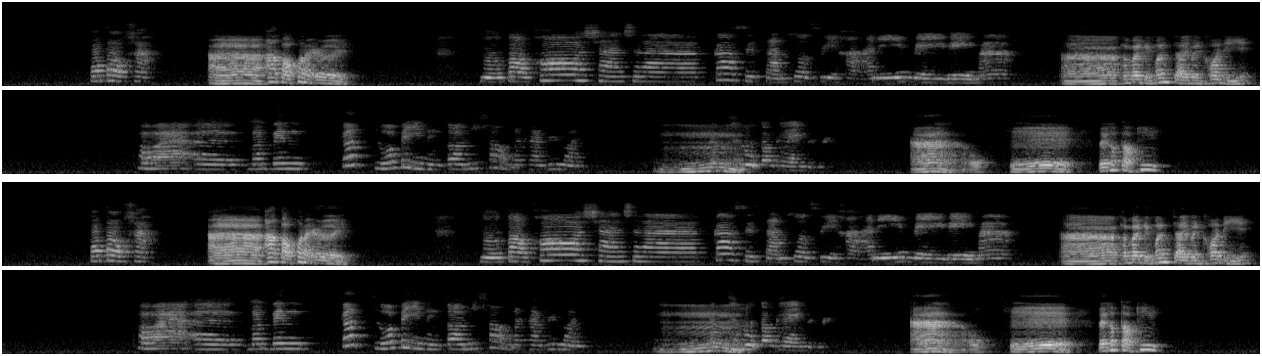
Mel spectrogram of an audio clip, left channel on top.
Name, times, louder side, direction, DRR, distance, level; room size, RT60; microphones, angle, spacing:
voice 1, 0.9-1.5 4.3-4.5 4.8-10.1 13.9-15.6 16.0-18.4 19.6-20.8, right 2 dB, 25° right, 0.8 m, -33 dB
voice 2, 2.1-3.5 10.6-12.5 19.1-20.0 21.7-24.1, right 3 dB, 85° right, 0.7 m, -23 dB
2.6 x 2.6 x 2.5 m
head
